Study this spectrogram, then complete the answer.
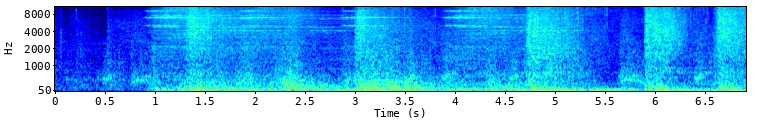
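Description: A sword strikes an enemy in a fight.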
